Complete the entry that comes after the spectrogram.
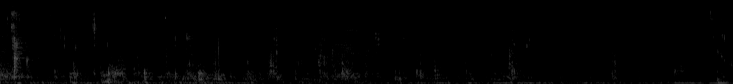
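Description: A person chewing a mouthful of pap (stiff maize porridge) with chakalaka: faint, irregular mouth clicks, the loudest at the first bite.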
